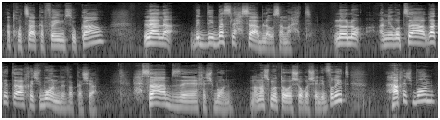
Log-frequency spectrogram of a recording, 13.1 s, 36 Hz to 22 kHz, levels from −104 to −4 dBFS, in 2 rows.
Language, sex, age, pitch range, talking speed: Hebrew, male, 20-39, 165-220 Hz, 140 wpm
